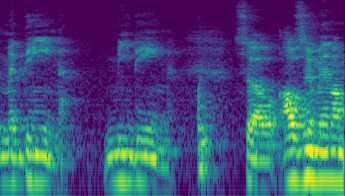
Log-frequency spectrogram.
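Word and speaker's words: 味醂: It's called Marin in English, but in the Asians pronounce it Medin.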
